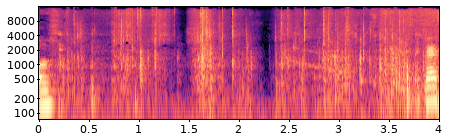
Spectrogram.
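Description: Plastic packaging crinkling and rustling as a bagged pet car seat is handled, in irregular rustles that stop briefly twice around the middle.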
